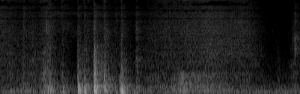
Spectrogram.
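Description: A few soft taps of hands on a cardboard shipping box, about a second in, over faint room hiss.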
